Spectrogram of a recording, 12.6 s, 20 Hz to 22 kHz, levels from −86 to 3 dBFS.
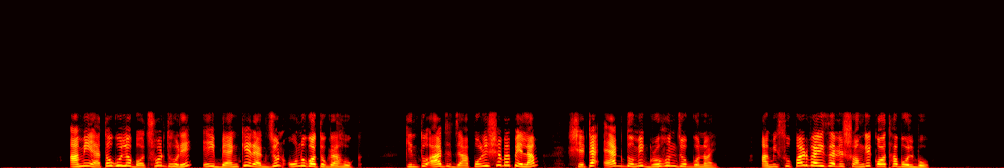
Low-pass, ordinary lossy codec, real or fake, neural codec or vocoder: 7.2 kHz; Opus, 64 kbps; real; none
